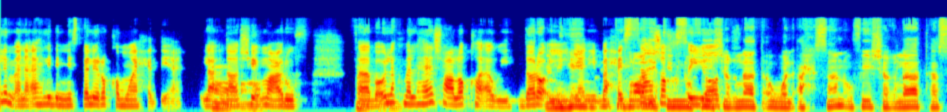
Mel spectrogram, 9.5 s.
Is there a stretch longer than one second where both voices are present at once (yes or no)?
yes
